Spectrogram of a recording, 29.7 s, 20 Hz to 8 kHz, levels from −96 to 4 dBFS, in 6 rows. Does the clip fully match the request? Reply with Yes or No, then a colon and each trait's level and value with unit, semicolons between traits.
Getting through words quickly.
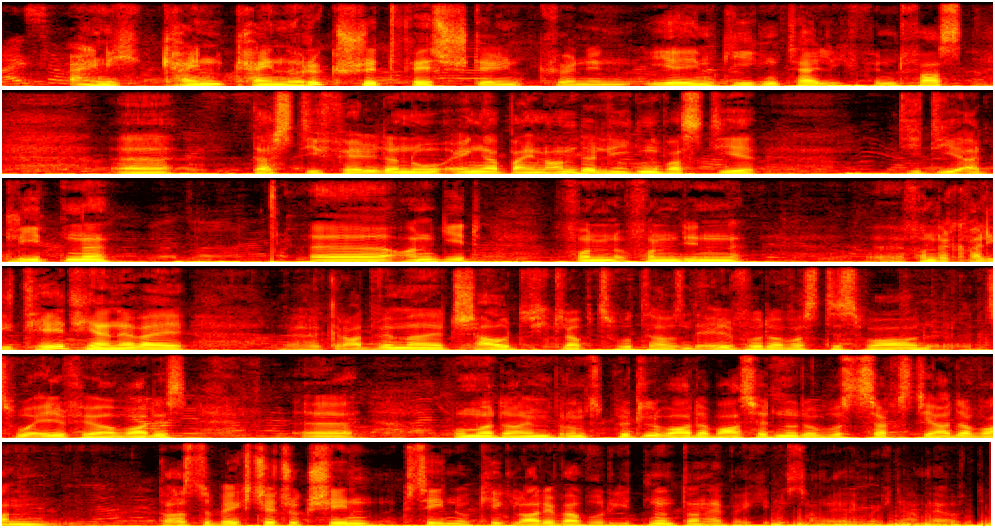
No: average, 180 wpm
